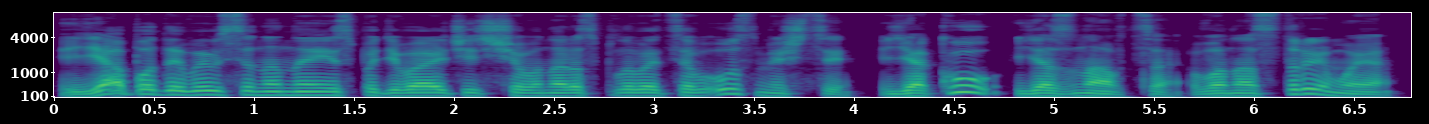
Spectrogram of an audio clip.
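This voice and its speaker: A man reading a novel aloud as a first-person audiobook narrator, in an expressive, animated way. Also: medium pitch, normal speed, dry recording, clean studio sound.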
